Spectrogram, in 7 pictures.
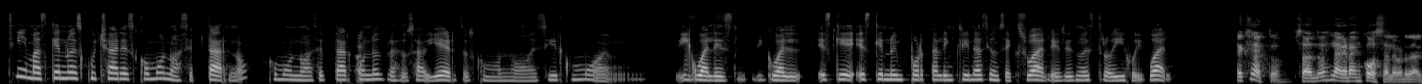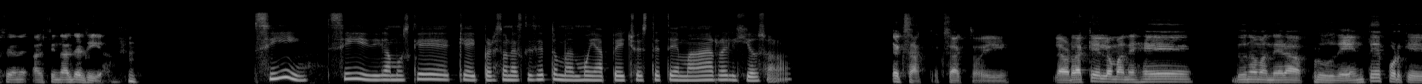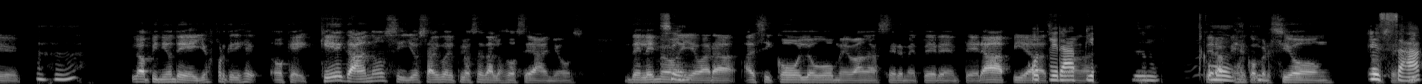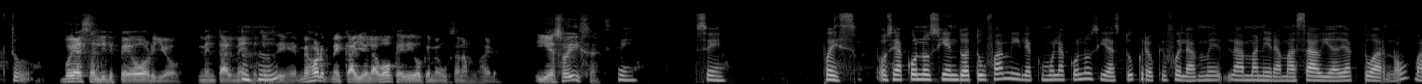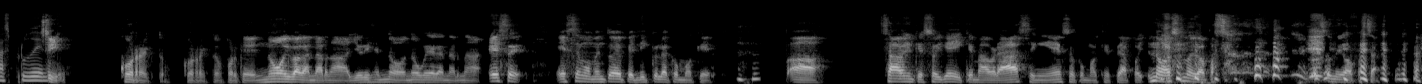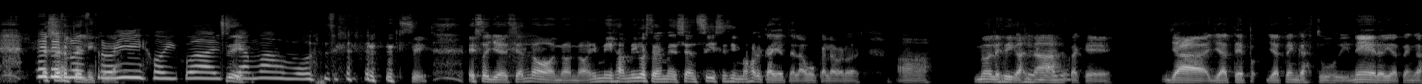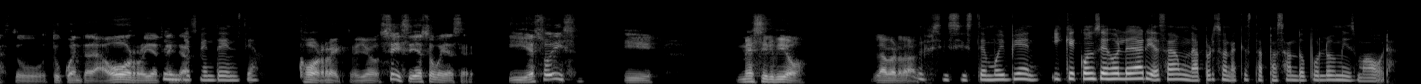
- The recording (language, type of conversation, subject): Spanish, podcast, ¿Cómo manejaste las opiniones de tus amigos y tu familia cuando hiciste un cambio importante?
- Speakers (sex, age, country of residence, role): female, 35-39, Italy, host; male, 25-29, United States, guest
- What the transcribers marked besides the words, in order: unintelligible speech; tapping; other background noise; laugh; laughing while speaking: "pasar"; chuckle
